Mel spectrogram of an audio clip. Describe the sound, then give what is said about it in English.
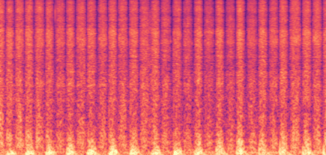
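Breath of fire yoga breathing: many rapid, forceful nasal breaths in an even, fast rhythm of short hissing pulses, fairly faint and with no talk. “You know, breath of fire.”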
